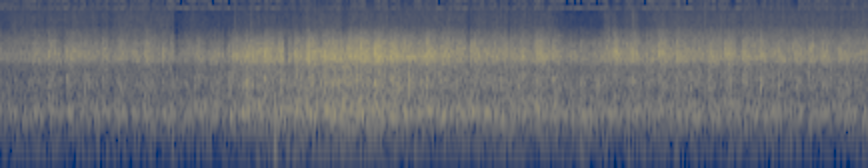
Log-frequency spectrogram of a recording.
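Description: A train rolls along the rails with a loud, continuous rumble and faint rhythmic clatter, swelling slightly partway through, heard from on board with no talk.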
